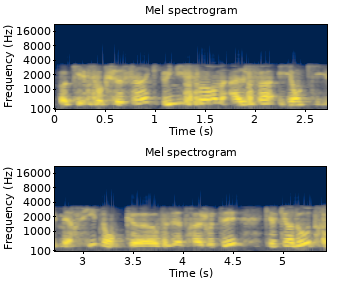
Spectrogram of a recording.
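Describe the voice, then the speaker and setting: Male radio net host, slightly high voice, narrow tinny relay sound. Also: lively intonation, unhurried. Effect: two-way radio.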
